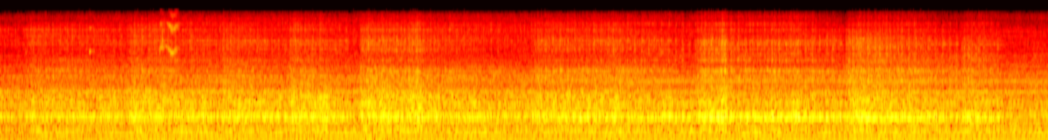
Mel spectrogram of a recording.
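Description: Milling machine with an end mill cutting along the side of a metal plate: the spindle runs with a steady whine and hum under the noise of the cut, swelling slightly a few times as the cutter feeds along.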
